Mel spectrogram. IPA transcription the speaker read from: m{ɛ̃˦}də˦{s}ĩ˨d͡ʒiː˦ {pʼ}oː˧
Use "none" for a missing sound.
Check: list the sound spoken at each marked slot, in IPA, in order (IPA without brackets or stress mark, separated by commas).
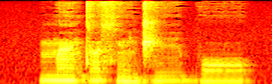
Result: ɛ̃˦, s, b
